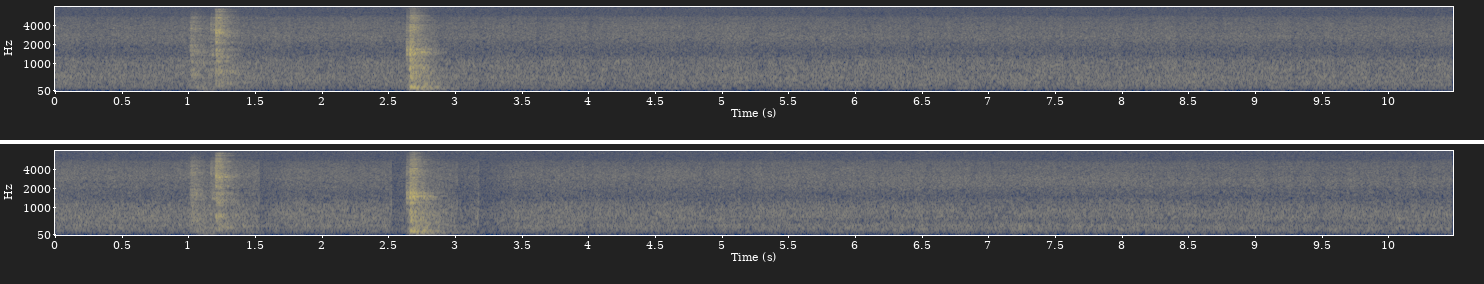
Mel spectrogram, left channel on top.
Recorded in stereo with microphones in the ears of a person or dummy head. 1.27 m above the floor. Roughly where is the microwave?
Centre.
